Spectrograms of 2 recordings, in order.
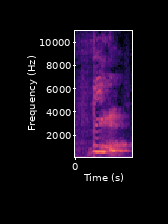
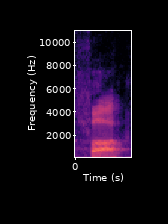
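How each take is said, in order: First: The word is said forcefully, with heavy emphasis. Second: The word is said casually, without force.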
